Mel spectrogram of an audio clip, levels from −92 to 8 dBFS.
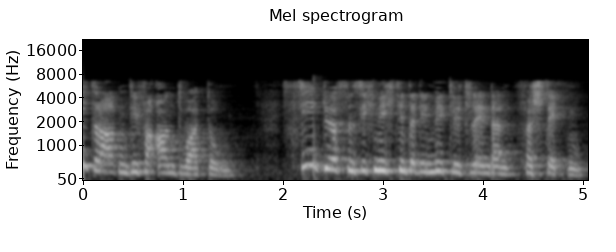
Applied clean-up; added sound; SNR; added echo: none; none; none; reverberation time 0.4 s.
